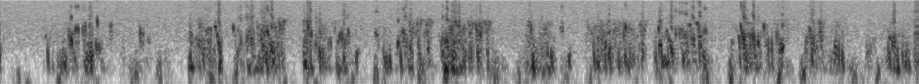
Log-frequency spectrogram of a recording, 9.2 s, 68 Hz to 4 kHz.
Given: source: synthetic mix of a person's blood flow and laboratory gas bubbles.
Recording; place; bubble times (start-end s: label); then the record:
Doppler ultrasound of blood flow; precordium
0.00-0.07 s: bubbles
0.45-1.17 s: bubbles
1.39-1.55 s: bubbles
1.88-2.24 s: bubbles
2.31-2.91 s: bubbles
3.02-3.64 s: bubbles
3.76-4.36 s: bubbles
4.39-4.98 s: bubbles
5.25-5.77 s: bubbles
5.86-6.51 s: bubbles
6.54-7.19 s: bubbles
7.31-7.92 s: bubbles
8.05-8.50 s: bubbles
8.67-8.79 s: bubbles
8.85-9.20 s: bubbles
From the record:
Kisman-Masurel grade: 343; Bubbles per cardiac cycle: rolling drumbeat, 9 or more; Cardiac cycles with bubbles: 100%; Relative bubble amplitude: loud (0.450 to 0.775); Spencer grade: 3 (all of the cardiac periods contain showers or single bubble signals, but not dominating or overriding the cardiac motion signals); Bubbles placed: anywhere in the cardiac cycle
